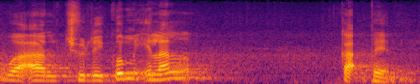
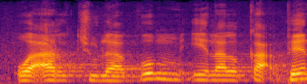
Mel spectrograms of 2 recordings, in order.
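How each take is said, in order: First: The vowel after the L is 'i'. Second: The vowel after the L is 'a'. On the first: "Lamnya tidak difathahkan, bukan bi fathil lam tapi apa? Bi kasril lam" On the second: "bukan bi fathil lam"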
